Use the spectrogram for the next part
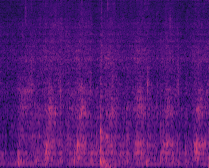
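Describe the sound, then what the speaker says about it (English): Food is stirred in a pot while cooking Nigerian gizdodo, with soft scraping and clinking of a spoon over a quiet background sizzle, faint and close with no voices. "Give that a stir."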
